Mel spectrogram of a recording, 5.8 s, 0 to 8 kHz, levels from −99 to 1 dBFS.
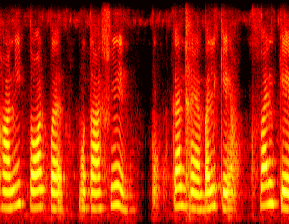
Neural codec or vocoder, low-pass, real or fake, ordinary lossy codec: codec, 16 kHz, 4.8 kbps, FACodec; 7.2 kHz; fake; Opus, 24 kbps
